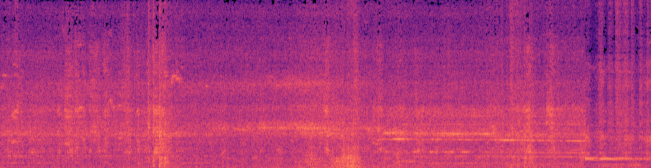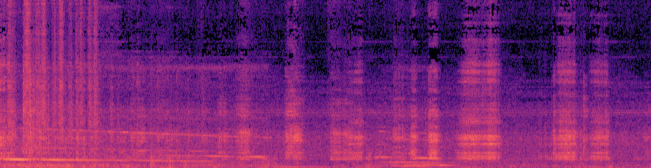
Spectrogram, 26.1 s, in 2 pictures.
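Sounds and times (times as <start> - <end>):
train motor whine: 0.0 - 18.6
train wheels rumbling on rails: 0.0 - 26.0.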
